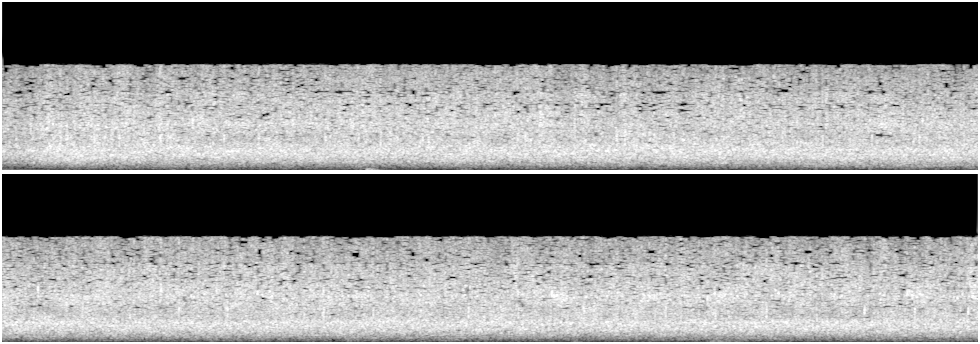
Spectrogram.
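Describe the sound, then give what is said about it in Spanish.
Sustained applause for Elena Candia of the Partido Popular as she receives the medal and baton of command as new president of the Diputación de Lugo: dense, steady clapping from a crowd that holds an even, fairly loud level for the whole stretch, with no voices rising above it. “Los aplausos para la nueva presidenta.”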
